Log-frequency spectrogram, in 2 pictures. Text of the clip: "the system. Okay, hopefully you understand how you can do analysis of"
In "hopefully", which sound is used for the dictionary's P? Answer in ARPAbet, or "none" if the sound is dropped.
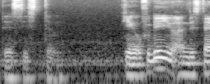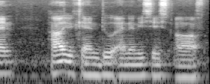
none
